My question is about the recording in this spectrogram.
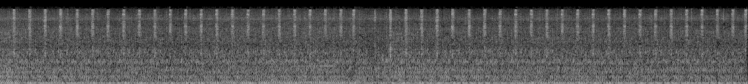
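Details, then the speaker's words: Engine with a damaged valve seat causing compression leak in a cylinder: idle with steady uneven pulse about three beats a second, stumbling like a failing spark plug; cylinder misfire from leaking valve seat. "Si un asiento está dañado, existe fuga de compresión por algún cilindro y al momento de que funciona el carro se puede sentir como cuando falla alguna bujía."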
